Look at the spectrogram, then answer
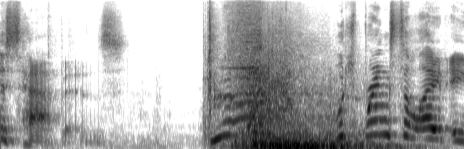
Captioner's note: yells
